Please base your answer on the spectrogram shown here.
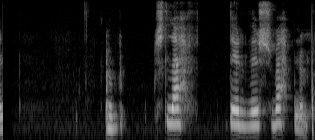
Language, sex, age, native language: Icelandic, female, 11, Icelandic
